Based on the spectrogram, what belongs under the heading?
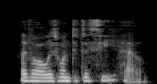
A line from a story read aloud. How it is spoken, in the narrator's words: Cecily said calmly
